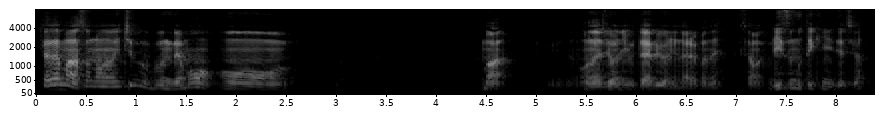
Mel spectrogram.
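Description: This man, a pronunciation coach in a casual monologue video, speaks Japanese with English phrases mixed in, correcting himself and laughing when he stumbles. His voice sits fairly low and sounds sharp and animated, at a normal speed with frequent pauses.

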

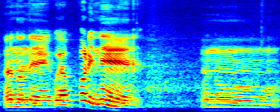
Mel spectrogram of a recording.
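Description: A middle-aged man with a Kansai accent giving a relaxed spoken English pronunciation lesson, thinking aloud with fillers and slowly demonstrating English phrases. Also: fairly low pitch, creaky, slight background noise.

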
